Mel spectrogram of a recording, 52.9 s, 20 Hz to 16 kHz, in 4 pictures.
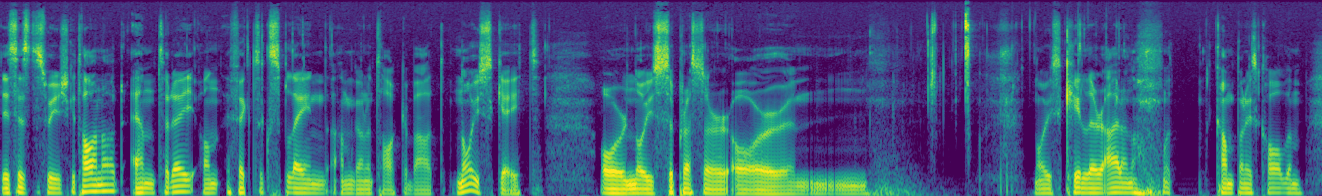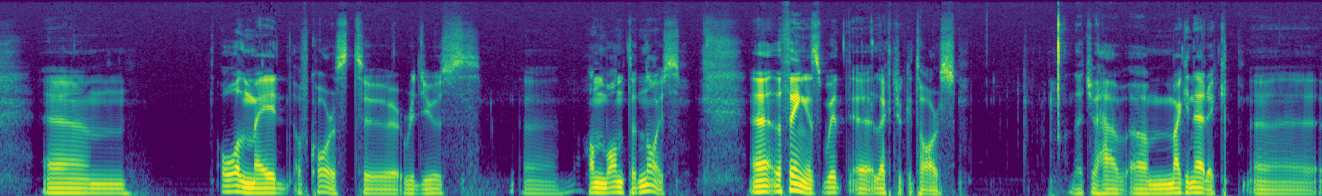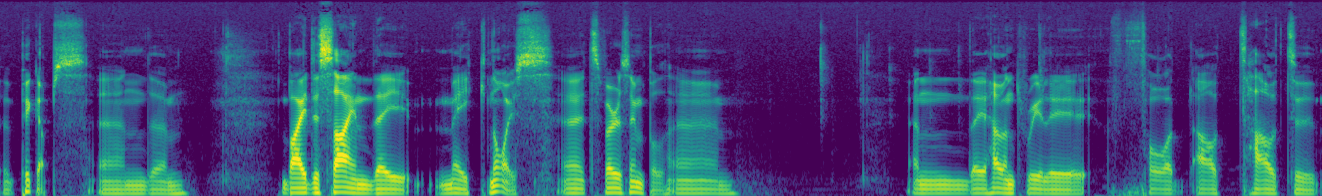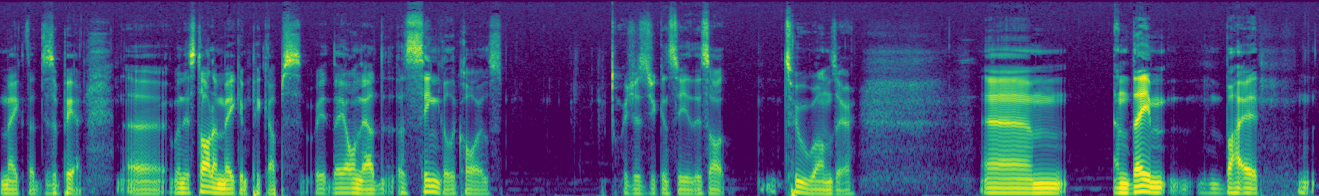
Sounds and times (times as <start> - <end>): Speech: 0.0 - 5.4, 6.0 - 8.9, 10.3 - 14.6, 15.4 - 20.1, 20.7 - 22.9, 23.7 - 28.3, 29.2 - 33.8, 35.5 - 44.7, 45.7 - 48.2, 49.5 - 52.8.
